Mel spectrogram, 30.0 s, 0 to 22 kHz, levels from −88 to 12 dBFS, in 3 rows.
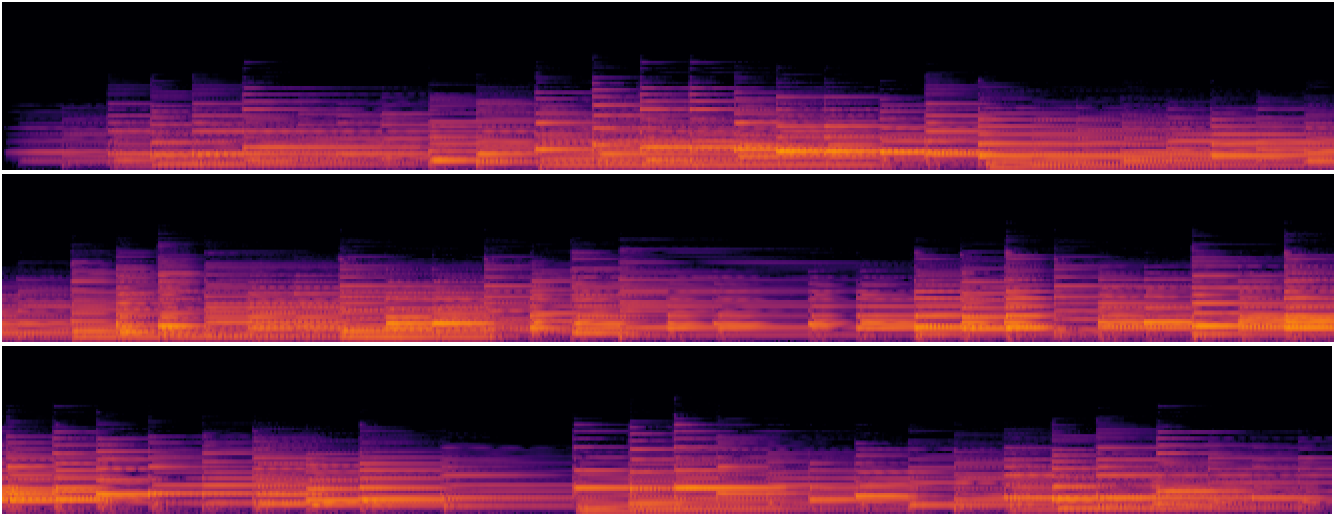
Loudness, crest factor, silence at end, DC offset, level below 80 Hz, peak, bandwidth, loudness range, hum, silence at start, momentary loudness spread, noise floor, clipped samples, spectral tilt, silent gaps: -24 LUFS; 18 dB; 0 s; under 0.1%; -48 dBFS; -6 dBFS; 4.3 kHz; 6 LU; none; 0.15 s; 12 LU; -45 dBFS; under 0.1%; -10.5 dB/octave; none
